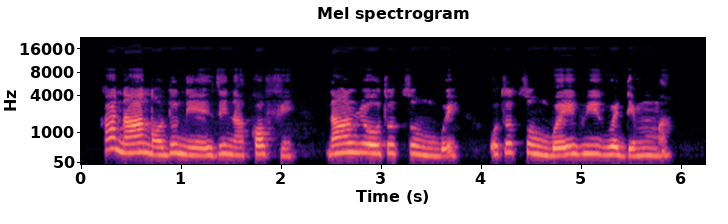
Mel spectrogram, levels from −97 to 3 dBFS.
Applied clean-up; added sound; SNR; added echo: none; none; none; none.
